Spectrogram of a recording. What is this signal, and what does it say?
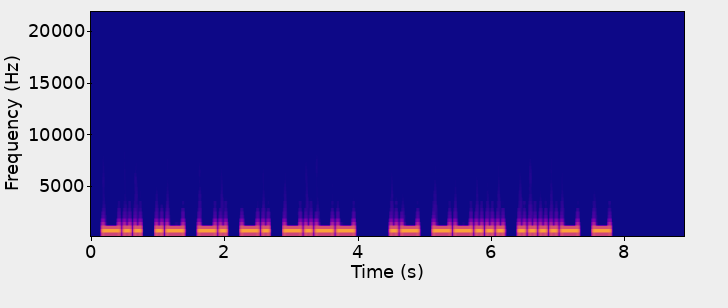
Morse code, heard as a keyed tone, about 15 wpm, 700 Hz. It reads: DANNY A74T
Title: CWT Exchange 15wpm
